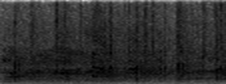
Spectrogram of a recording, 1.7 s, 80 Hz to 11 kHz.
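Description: A 4th of July weekend crowd claps in a loose, scattered way, with a few sharper individual claps standing out over a steady wash of hands and faint murmur.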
